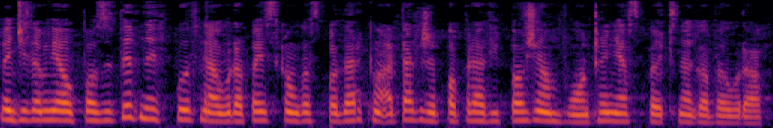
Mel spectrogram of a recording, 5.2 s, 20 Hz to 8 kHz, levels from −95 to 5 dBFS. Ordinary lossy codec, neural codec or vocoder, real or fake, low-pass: none; codec, 16 kHz, 16 kbps, FreqCodec, smaller model; fake; none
